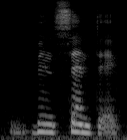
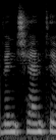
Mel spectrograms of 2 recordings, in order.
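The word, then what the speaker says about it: Vicente: permanent settlements at So Vincente. I said vincente before using a little bit of a Italian pronunciation but here we are Vincente.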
